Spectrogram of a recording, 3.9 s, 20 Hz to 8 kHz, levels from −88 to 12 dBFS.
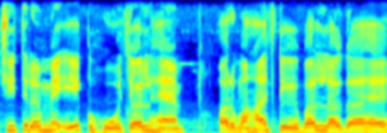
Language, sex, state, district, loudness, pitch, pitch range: Hindi, female, Uttar Pradesh, Muzaffarnagar, -13 LUFS, 215 Hz, 190-235 Hz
